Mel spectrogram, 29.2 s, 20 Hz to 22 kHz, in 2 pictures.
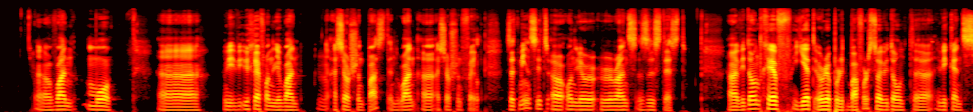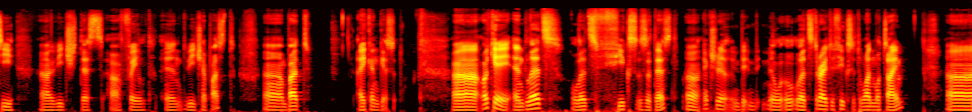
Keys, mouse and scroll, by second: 8.4 click, 9.6 click, 10.5 click, 22.2 ctrl+p, 22.4 ctrl+e, 22.6 ctrl+b, 23.0 ctrl+b, 24.0 BackSpace, 25.0 b, 25.4 ctrl+s, 26.9 d, 27.3 ctrl+e, 27.9 ctrl+e.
